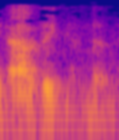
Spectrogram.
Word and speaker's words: Avignon: Avignon.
